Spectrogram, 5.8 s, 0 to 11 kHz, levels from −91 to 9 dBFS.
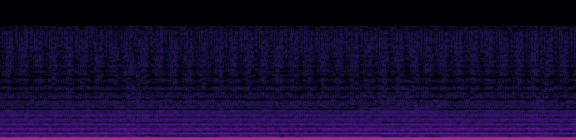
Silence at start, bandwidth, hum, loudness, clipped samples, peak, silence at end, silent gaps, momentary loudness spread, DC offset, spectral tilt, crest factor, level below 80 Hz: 0 s; 9 kHz; none; -46 LUFS; under 0.1%; -36 dBFS; 0 s; none; 0 LU; under 0.1%; -6 dB/octave; 8 dB; -46 dBFS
